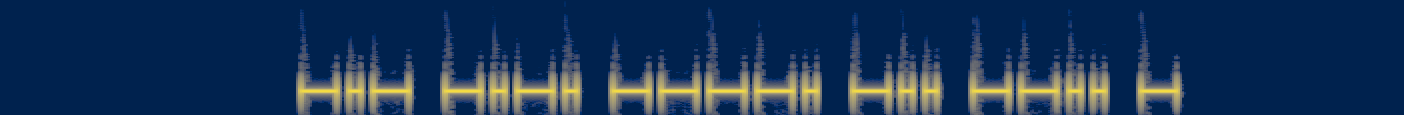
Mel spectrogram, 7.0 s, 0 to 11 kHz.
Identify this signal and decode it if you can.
Morse code, heard as a keyed tone, about 20 wpm, 700 Hz. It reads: KC9DZT
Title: Speed Racing - USA 2x3 Call Signs 17wpm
